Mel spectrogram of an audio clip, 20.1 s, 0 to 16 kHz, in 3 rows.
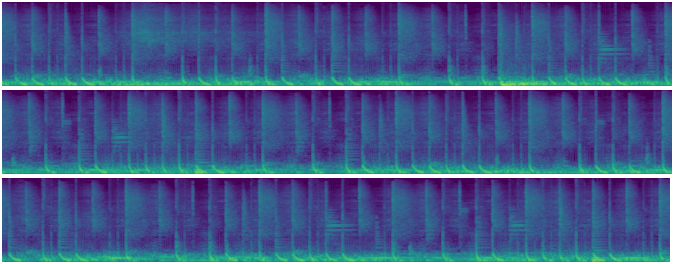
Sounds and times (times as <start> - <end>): Music: 0.0 - 20.0.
